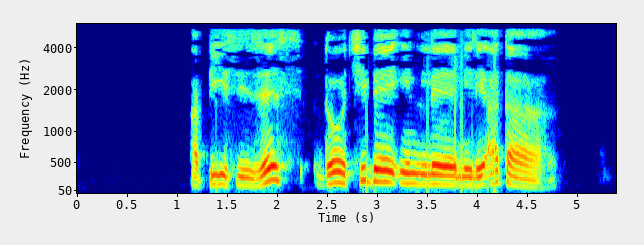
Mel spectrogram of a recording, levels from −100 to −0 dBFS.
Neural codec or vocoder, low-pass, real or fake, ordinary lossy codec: vocoder, 44.1 kHz, 128 mel bands every 512 samples, BigVGAN v2; 5.4 kHz; fake; MP3, 32 kbps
